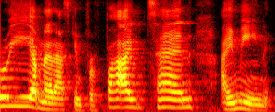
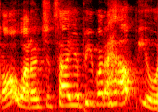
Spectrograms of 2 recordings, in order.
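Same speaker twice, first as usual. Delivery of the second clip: mocking, sarcastic tone, pitched up; 5 semitones higher than usual. Retelling what a sister said: imitating a sister's sarcasm. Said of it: "telling me with sarcasm".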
